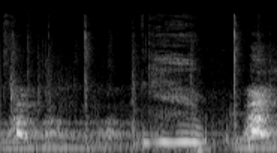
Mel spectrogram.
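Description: A dog barks in short, yappy bursts, with a drawn-out whining howl in the middle before another quick round of barks at the end.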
